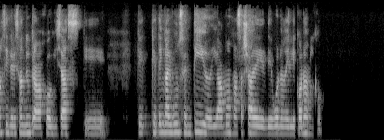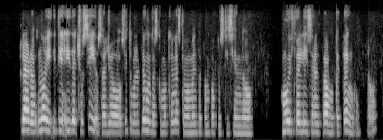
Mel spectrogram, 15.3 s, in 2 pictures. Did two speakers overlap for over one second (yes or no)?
no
